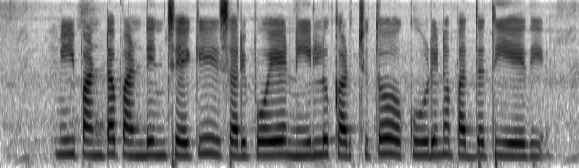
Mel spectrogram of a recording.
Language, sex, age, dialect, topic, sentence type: Telugu, female, 18-24, Southern, agriculture, question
